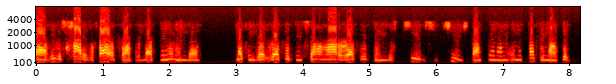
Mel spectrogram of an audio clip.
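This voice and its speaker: A man talks at a fairly quick pace in a medium pitch, with lively intonation and big swings in loudness. The sound is dry and close, with no echo. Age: 60s. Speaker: songwriter and singer. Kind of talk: interview. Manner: halting.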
